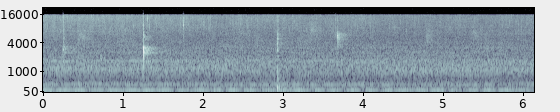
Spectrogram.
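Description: Olive oil heating in a frying pan on a gas burner: a few faint ticks over a steady low hum.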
